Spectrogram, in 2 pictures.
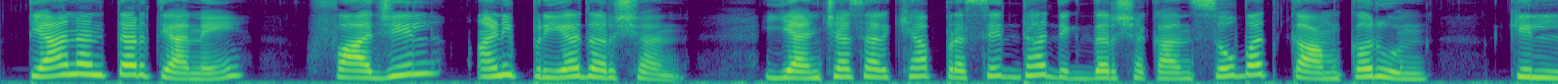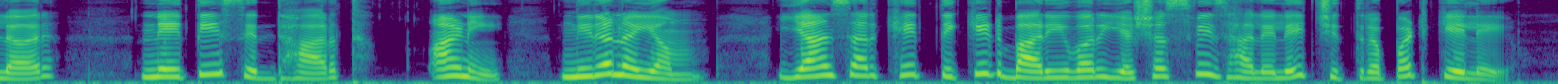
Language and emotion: Marathi, neutral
